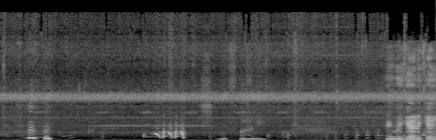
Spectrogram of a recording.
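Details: Female domestic turkey calling at what seems to be her own reflection, taken for another turkey: short hoarse yelps, a quick burst of clicky rattling notes, low drawn-out tones, then a long run of harsh harmonic yelps, with a woman talking softly.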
